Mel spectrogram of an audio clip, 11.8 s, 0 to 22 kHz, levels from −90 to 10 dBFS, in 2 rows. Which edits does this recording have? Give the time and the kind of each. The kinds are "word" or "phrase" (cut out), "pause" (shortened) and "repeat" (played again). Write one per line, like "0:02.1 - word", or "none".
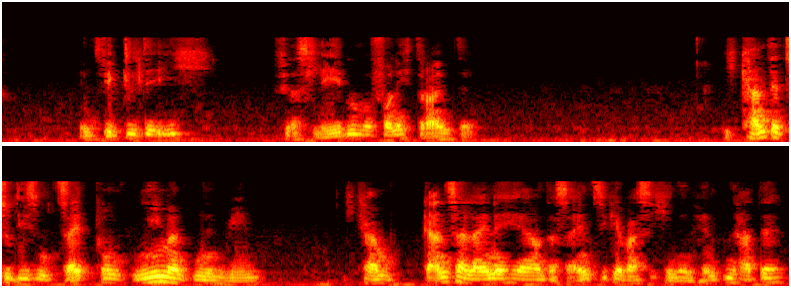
0:02.1 - word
